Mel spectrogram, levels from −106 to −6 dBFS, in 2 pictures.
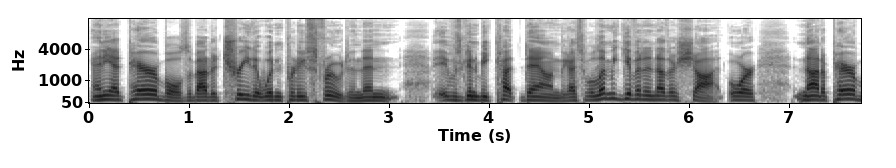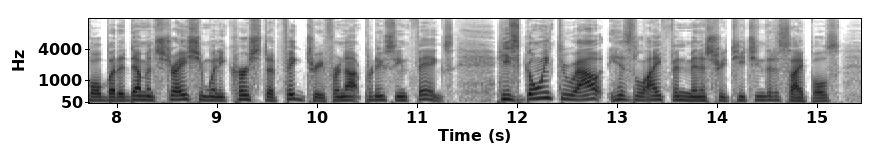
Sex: male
